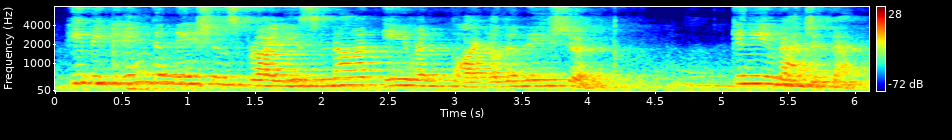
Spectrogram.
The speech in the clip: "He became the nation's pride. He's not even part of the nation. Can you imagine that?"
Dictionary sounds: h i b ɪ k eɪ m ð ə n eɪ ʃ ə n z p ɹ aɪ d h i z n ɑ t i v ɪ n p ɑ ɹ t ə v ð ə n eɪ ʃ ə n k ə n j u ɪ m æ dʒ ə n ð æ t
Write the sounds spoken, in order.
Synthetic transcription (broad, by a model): h i b ɪ k eɪ m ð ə n eɪ ʃ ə n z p ɹ aɪ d h i z n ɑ t i v ɪ n p ɑ ɹ t ə v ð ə n eɪ ʃ ə n k ə n j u ɪ m æ dʒ ə n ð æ t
